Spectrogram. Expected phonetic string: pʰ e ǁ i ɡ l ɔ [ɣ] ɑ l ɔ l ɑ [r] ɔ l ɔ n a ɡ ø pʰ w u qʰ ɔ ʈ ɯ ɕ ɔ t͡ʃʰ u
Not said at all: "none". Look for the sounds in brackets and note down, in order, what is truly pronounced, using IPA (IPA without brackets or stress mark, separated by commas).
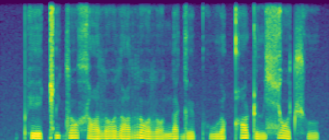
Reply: x, r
